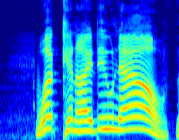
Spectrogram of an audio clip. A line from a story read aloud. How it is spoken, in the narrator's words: the boy tried to shout above the noise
